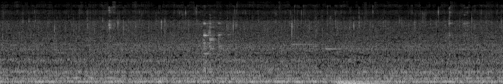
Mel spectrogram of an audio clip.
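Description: Spices such as Kashmiri chilli powder, garam masala and turmeric, with peanut powder, roasting in hot oil for chhole, giving a steady close crackling sizzle with a brief louder burst near the end.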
